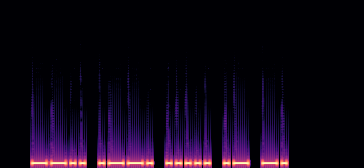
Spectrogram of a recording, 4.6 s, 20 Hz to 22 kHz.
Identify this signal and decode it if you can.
Morse code, heard as a keyed tone, about 20 wpm, 700 Hz. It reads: ZP5AN
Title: DXCC-100 Call Signs - 5 Characters - Repeated 3x - 20wpm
